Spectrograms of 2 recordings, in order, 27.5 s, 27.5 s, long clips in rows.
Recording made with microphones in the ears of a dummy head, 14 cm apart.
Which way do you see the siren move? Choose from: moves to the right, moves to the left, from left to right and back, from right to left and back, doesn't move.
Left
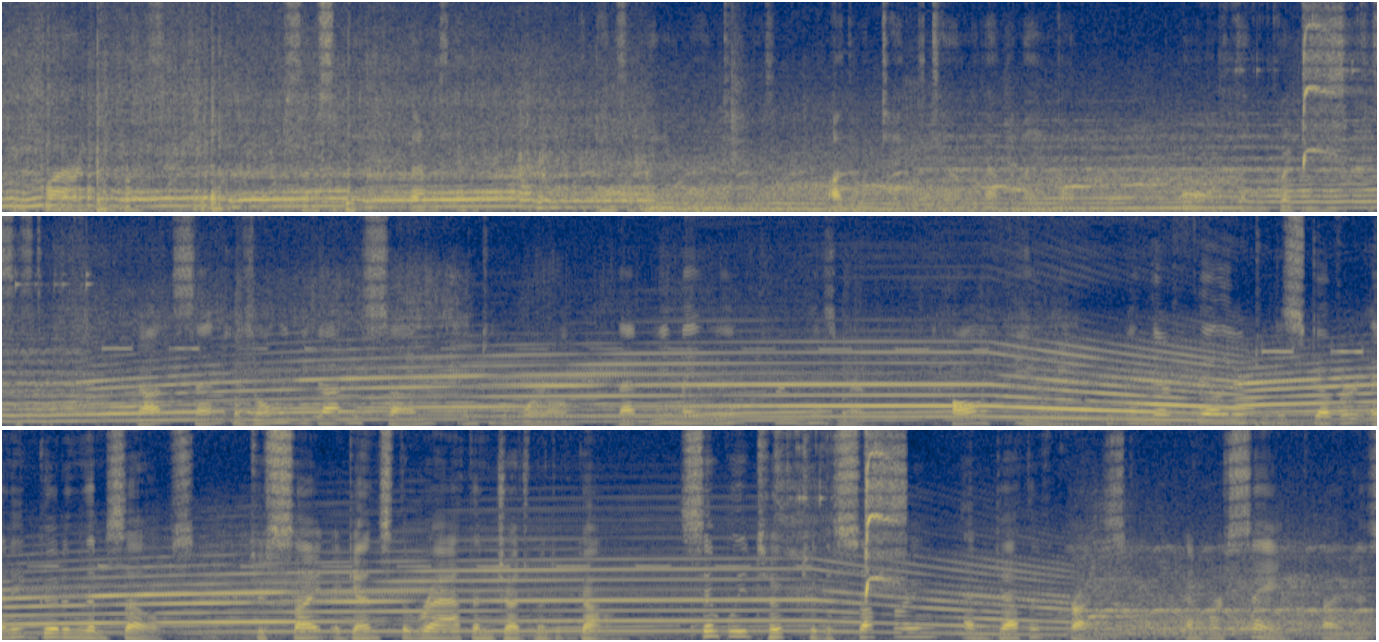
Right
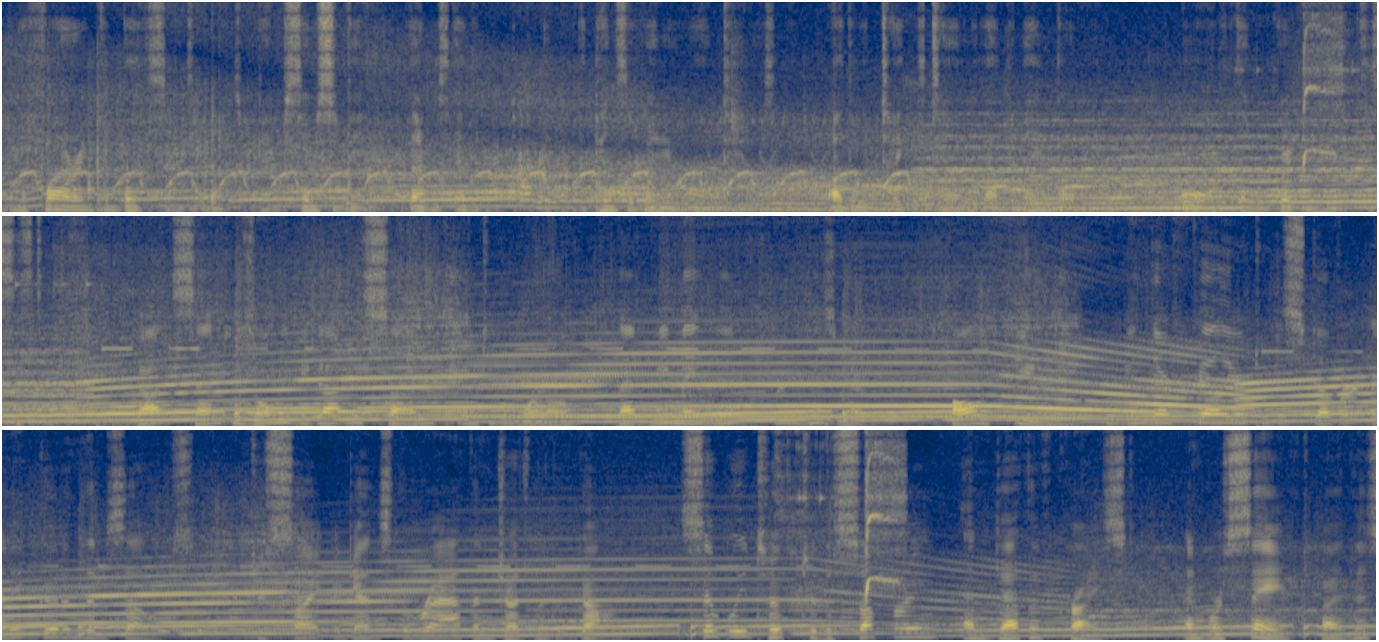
moves to the left.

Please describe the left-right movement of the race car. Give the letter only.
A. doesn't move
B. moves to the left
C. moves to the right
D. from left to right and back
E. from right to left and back
C.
